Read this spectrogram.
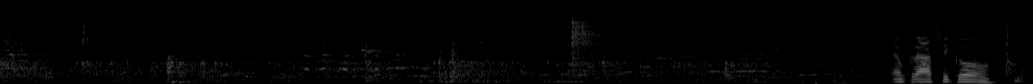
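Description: Roller skates rumble and scrape on a hard floor in a large echoing hall.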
